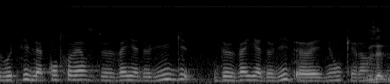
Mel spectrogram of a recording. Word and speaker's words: Valladolid: Je rappelle juste le titre de votre livre, La controverse de Valladolid. Et donc, alors... Vous êtes d'origine espagnole? Oui, tout à On fait. prononce pas le D à la fin.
